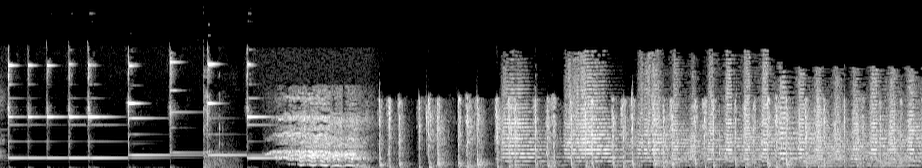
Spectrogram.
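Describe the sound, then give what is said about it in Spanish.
Light tinkling chimes give way to one loud, descending horse whinny, then a steady rapid clip-clop of hooves runs beneath bright music until the end. “Aunque los caballos no son considerados mascota como tal, sí han tenido una relación muy estrecha con los humanos”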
